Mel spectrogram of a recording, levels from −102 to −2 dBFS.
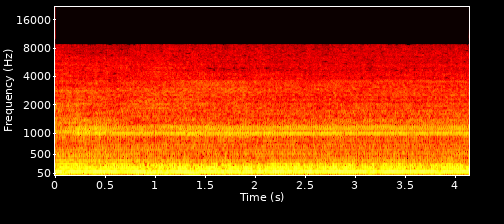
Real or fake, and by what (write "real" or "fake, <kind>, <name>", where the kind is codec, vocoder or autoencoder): fake, vocoder, WaveNeXt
